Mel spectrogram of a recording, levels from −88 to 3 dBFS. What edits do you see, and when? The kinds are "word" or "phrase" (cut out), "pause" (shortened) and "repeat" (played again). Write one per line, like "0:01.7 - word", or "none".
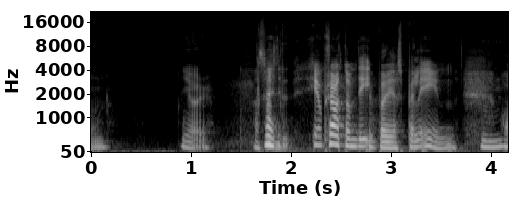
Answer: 0:02.3 - word
0:02.8 - word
